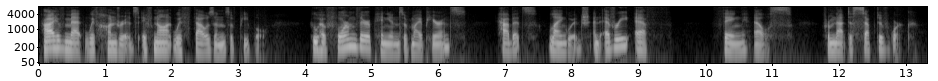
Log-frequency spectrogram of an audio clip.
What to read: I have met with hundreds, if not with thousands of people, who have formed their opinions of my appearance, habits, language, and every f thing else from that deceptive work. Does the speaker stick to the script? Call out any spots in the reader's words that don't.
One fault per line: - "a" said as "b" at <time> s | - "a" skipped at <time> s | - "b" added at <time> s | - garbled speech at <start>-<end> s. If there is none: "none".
none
